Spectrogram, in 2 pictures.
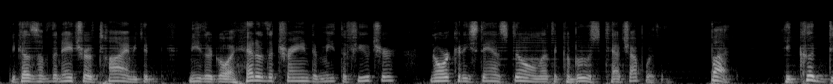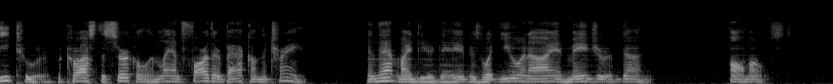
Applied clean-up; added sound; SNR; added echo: neural separator model SepFormer DNS4.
